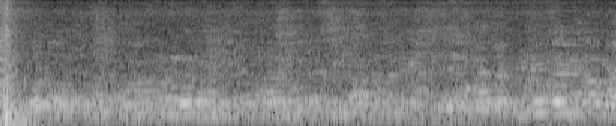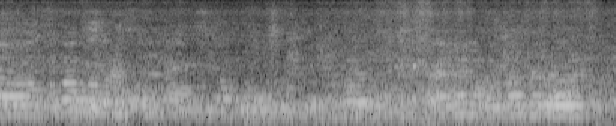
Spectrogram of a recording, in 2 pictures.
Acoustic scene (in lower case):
crowded indoor space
